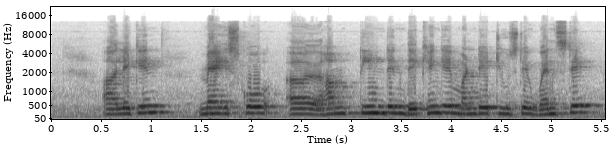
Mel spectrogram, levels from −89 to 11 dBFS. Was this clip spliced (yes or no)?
no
